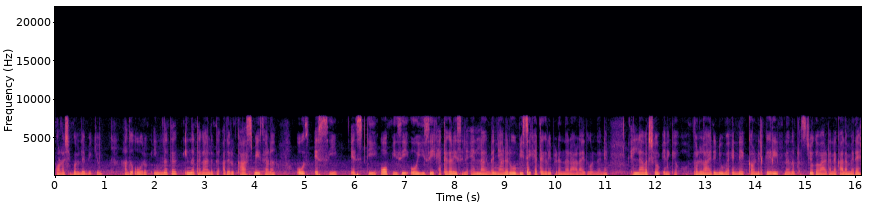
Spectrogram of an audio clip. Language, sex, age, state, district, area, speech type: Malayalam, female, 18-30, Kerala, Palakkad, rural, spontaneous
